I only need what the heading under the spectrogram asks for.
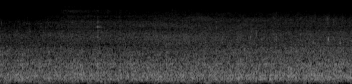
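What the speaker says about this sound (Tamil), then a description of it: "இனிமேல் நம்ம கொஞ்சமாக தண்ணி ஊற்றிக்கலாம்." Water is poured into a pot of spicy chicken gravy, a steady, continuous rushing and splashing wash that stays even and fairly loud throughout, with no talk.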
